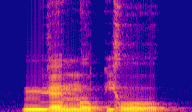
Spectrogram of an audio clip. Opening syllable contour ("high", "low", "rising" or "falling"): falling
